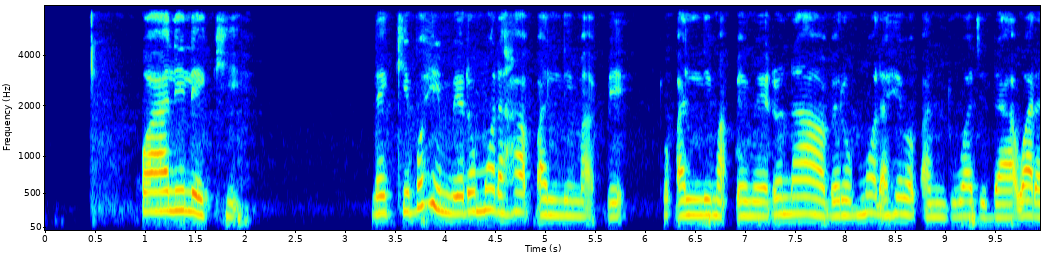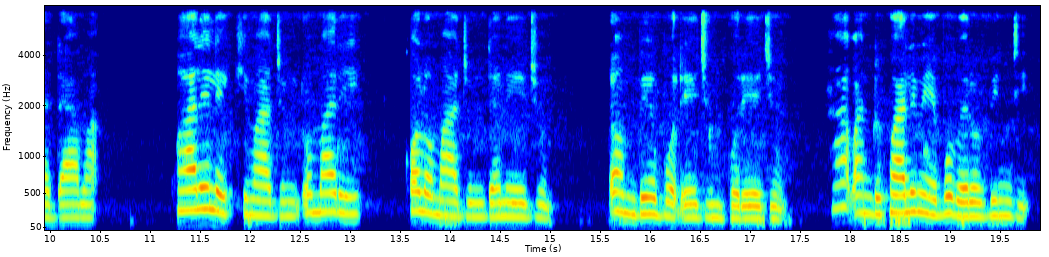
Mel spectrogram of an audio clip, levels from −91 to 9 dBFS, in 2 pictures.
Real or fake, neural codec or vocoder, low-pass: real; none; 7.2 kHz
